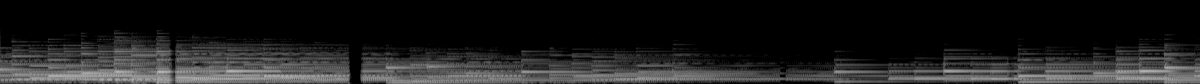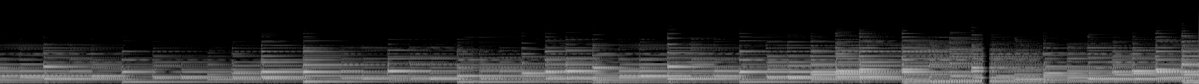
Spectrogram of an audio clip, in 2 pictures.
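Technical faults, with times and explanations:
1.69–1.78 s, 3.49–3.64 s, 7.81–7.89 s, 10.08–10.16 s, 16.73–16.82 s, 21.83–21.92 s: burst of packet loss. The sound briefly smears into a held, fading tone, then jumps ahead. About 60 ms goes missing each time, and about 120 ms at 3.49 s, which ends in roughly 70 ms of silence. The receiver stretched the last good audio over each gap and faded it down.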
